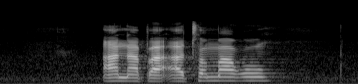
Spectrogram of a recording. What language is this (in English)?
Northern Sotho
